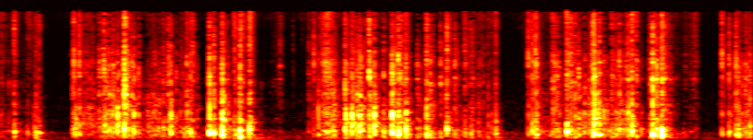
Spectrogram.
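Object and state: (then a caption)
Cardboard shoe box scratched. Fingertips and long nails scratch the corrugated-textured brown cardboard floor and side walls of an empty open shoe box. Bursts of dry, rough scraping come in several separate runs with short silent gaps between them.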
